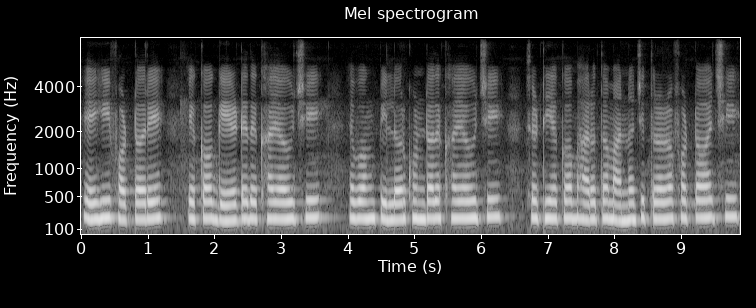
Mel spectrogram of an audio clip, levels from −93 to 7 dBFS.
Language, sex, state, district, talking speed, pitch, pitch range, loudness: Odia, female, Odisha, Nuapada, 110 wpm, 215 Hz, 205-220 Hz, -12 LUFS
